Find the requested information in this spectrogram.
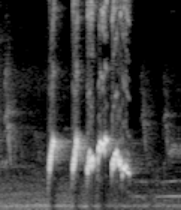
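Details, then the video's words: Red-whiskered bulbul singing a morning song of the 'âm kép già rừng' double-note style, used for voice training: a single quick phrase of about five clear, warbled whistles that bounce between mid and high pitch, then quiet background. "Luyện giọng cho chào mào hót sáng, ép chào mào hót âm kép già rừng hay tuyệt!"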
